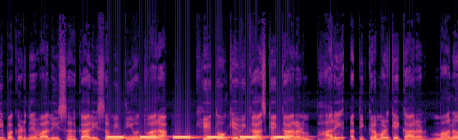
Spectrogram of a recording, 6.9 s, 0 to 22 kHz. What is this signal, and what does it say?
Telephone call progress tone (North American plan), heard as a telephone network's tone, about 480, 620 Hz, 0.25 s on and 0.25 s off, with speech in Hindi. Congestion tone.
